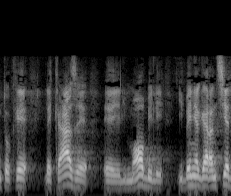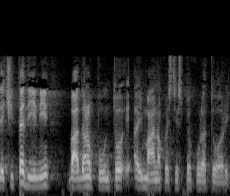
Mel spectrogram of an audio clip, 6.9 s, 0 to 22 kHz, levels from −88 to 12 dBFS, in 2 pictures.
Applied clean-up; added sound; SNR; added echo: none; none; none; none.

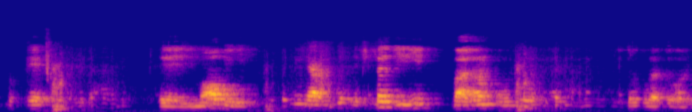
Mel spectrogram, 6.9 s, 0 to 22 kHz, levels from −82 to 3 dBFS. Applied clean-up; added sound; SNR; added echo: neural mask model DeepFilterNet 3.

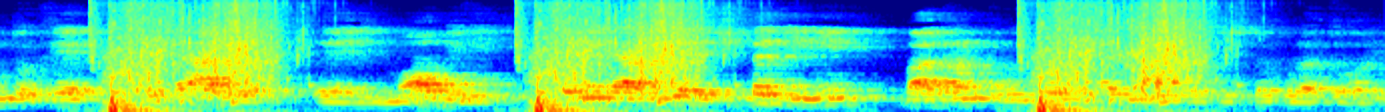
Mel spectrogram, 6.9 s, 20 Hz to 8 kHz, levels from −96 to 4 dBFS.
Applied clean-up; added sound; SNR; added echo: none; Water / Splash, splatter; 1 dB; reverberation time 0.7 s.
